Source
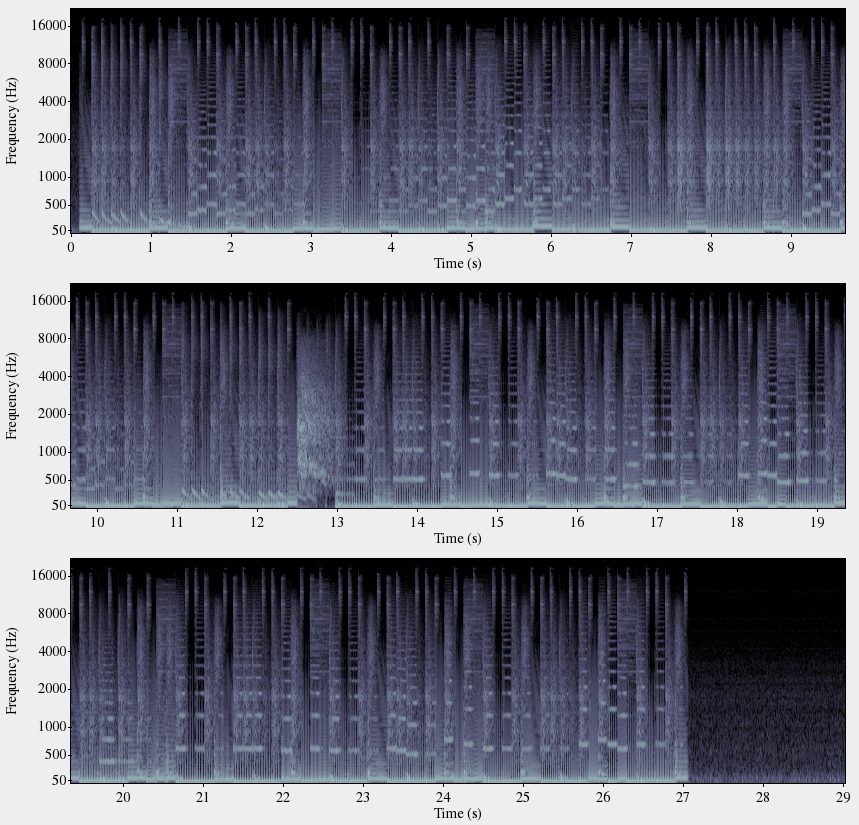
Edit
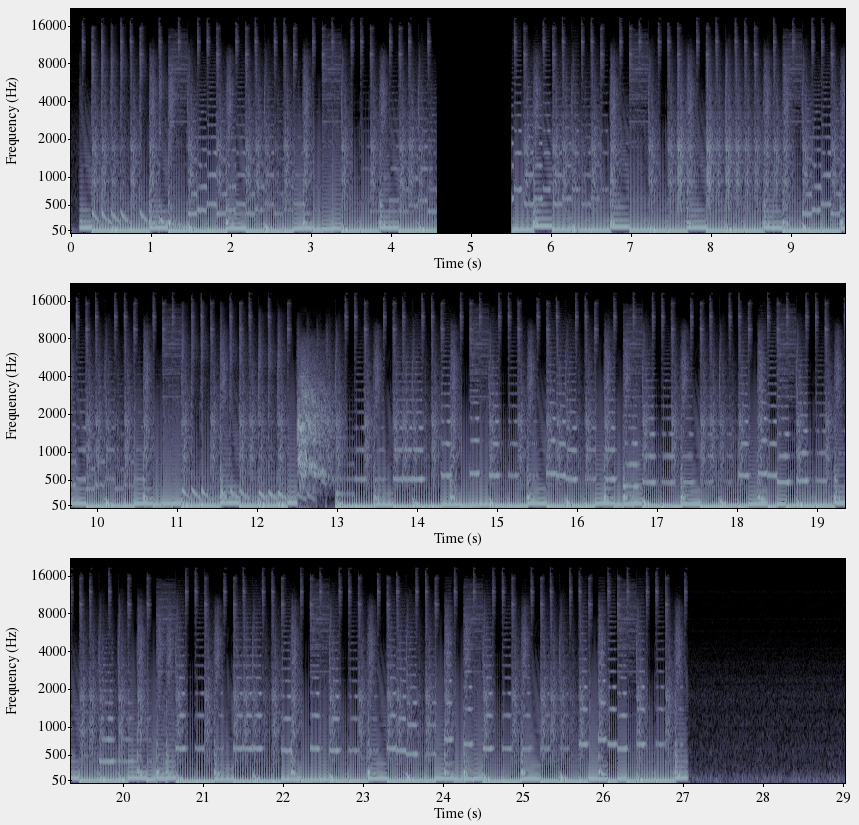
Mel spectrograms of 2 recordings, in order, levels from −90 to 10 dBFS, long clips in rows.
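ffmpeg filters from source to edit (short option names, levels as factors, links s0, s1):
-filter_complex "[0:a]asplit=3[s0][s1][s2];[s0]atrim=end=4.57,asetpts=PTS-STARTPTS,afade=t=out:st=4.566:d=0.004:c=hsin[s3];[s1]atrim=start=4.57:end=5.51,asetpts=PTS-STARTPTS,volume=0[s4];[s2]atrim=start=5.51,asetpts=PTS-STARTPTS,afade=t=in:d=0.004:c=hsin[s5];[s3][s4][s5]concat=n=3:v=0:a=1"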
